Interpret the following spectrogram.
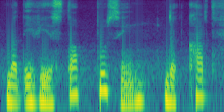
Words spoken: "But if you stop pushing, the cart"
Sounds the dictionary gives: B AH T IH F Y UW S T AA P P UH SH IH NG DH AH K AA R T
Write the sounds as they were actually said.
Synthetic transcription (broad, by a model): B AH T IH F Y UW S T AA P P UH S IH NG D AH K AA R T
